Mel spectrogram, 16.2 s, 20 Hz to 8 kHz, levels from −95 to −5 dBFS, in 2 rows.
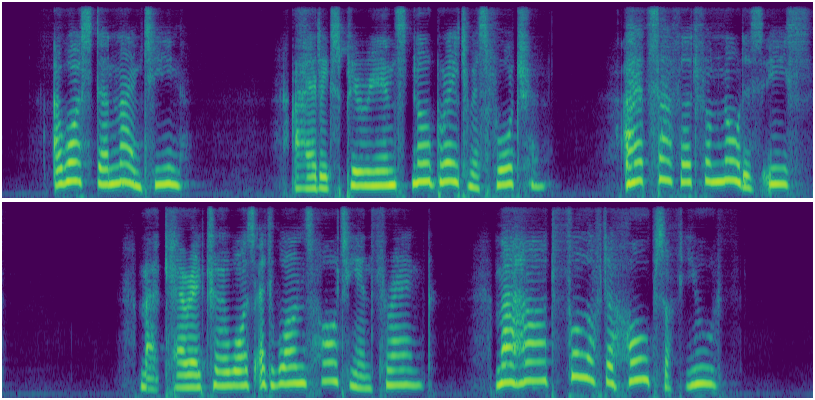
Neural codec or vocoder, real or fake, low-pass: codec, 32 kHz, 1.9 kbps, SNAC; fake; 7.2 kHz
